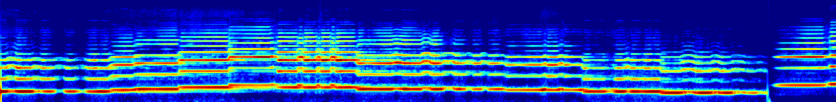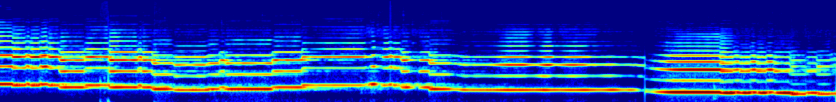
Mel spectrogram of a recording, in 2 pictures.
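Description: SWAM Clarinet virtual instrument played live from an Akai EWI breath controller: a solo clarinet melody of connected notes with a slight vibrato on held notes. It breaks off briefly about halfway through, then resumes and slides down in small pitch-bend steps near the end.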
